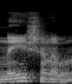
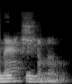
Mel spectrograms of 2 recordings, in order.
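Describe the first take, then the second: First: The first vowel is the long 'ay' sound. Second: The first vowel is the short 'a' sound. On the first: The speaker calls it wrong. "এখানে কিন্তু নেশনাল না" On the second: The speaker calls it right. "এটা শব্দের চেঞ্জের কারণে stress বা ভল change হয়ে যাচ্ছে"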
